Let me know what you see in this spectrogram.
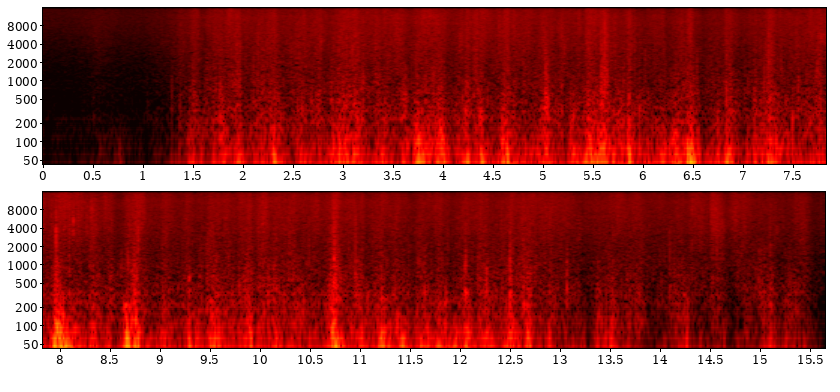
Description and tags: Slow Blanket Shaking
fluff, bed, fabric, pillow, fluffing, blanket, shaking, shake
